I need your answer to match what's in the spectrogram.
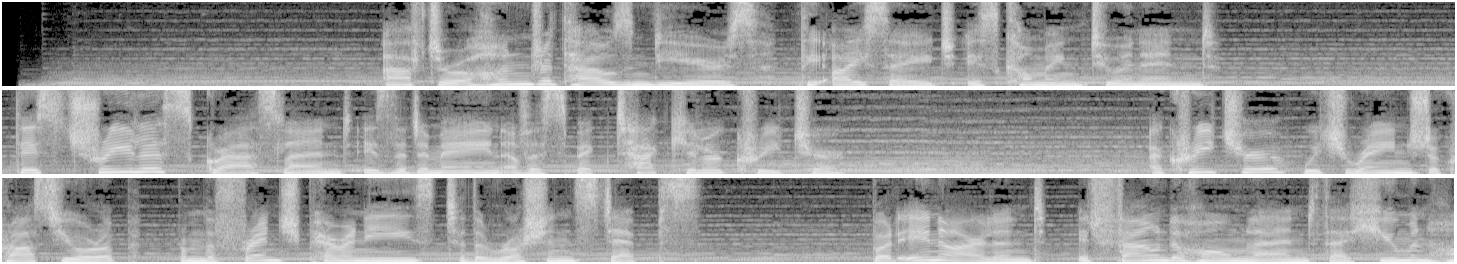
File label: documentary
